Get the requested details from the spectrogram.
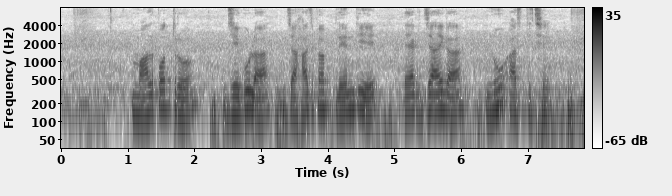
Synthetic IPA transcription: malpɔt̪ːɾo | d͡ʑeɡulad͡ʑaɦad͡ʑbʱabplend̪ie | ɛkd͡ʑaeɡa | nũʔaʃt̪it͡ɕʰe

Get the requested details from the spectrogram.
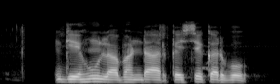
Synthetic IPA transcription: ɡeːɦũlaːbʱəɳɖaːɾkəɪsekəɾboː

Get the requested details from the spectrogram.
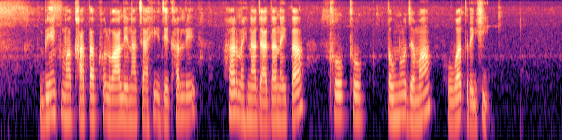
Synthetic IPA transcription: bẽkməkʰat̪akʰolʋalenat͡ʃaɦid͡ʒekʰəɾle | həɾməɦinad͡ʒad̪anəjt̪ə | t̪ʰok̚t̪ʰok̚ | t̪əʊnod͡ʒəma | hoʋət̪ɾəiɦi

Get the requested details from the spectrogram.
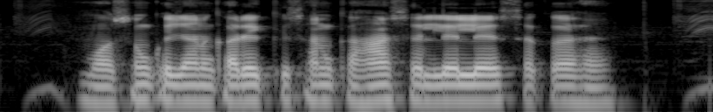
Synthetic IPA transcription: mɔːsəmked͡ʒaːnkaːɾikːɪsaːnkɐɦãselelesəkəɦɛː

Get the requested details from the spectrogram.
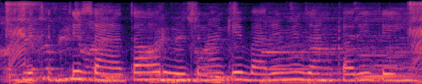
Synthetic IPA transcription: ʋɪt̪ɪt̪ːisɐɦajt̪aɔːɾjoːd͡ʒnakebaːɾemẽd͡ʒaːnkaːɾid̪eːɦĩː

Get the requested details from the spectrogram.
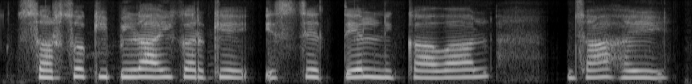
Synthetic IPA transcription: səɾsõkipiɽaikəɾkeɪsːet̪eːlnɪkaːwal | d͡ʒaɦəi

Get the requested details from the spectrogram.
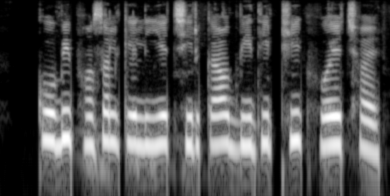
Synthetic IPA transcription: kobʱipʰəsəlkeliet͡ʃʰiɾkaobid̪ʱiʈʰikhoet͡ʃʰə

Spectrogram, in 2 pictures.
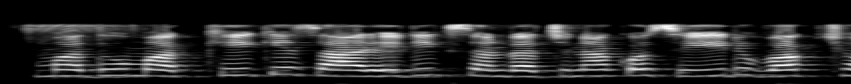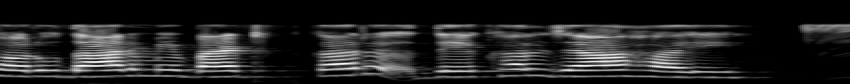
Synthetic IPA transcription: məd̪ʱuməkʰːikesaːɾiːɾɪksə̃nɾət͡ʃnakosiːɾʋək̚ʃɔːɾud̪aːɾmẽbɛːʈʰkəɾd̪eːkʰəld͡ʒaːɦəi

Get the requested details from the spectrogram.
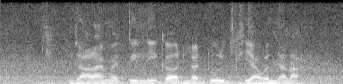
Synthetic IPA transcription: d͡ʒaːɽamẽt̪ɪlːikələɖuɾkʰijaʋəld͡ʒaːlaː

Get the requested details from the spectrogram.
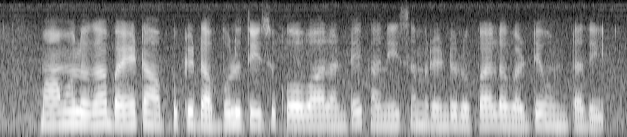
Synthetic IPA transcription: maːmuluɡaːbɐjɐʈɐːpːukiɖɐbːulut̪iːsukɔːʋaːlɐɳʈe̞ːkɐniːsɐmɾe̞ɳɖuɾuːpaːjɐlɐʋɐɖːiuɳʈud̪i

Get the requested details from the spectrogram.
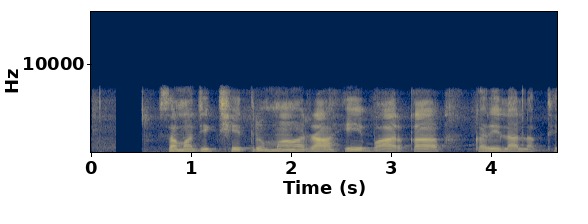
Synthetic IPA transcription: saːmaːd͡ʒɪk̚ʃeːt̪ɾəmãɾaɦebaːɾkakəɾeːlalɐɡ̚t̪ʰeː

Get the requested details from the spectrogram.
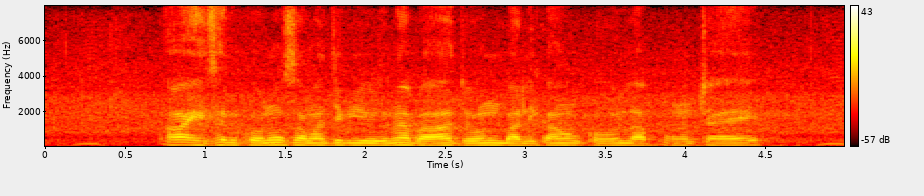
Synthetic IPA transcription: kaesənkoːnosaːmaːd͡ʒɪkjoːd͡ʒnabʱad͡ʒoːnbaːlikaõkolaːpɐɦɔ̃t͡ʃaːɦe

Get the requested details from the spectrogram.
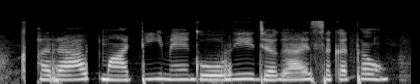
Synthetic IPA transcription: xxɐɾaːbmaːʈimẽɡoːʋid͡ʒɐɡaːjesɐkət̪ɦəũ

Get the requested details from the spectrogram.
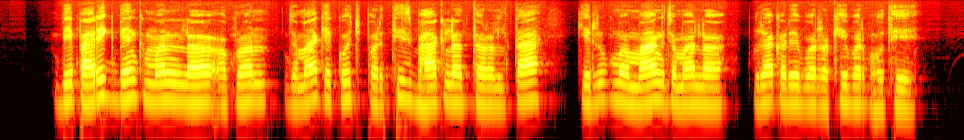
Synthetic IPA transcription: bepaɾikbɛ̃ŋkmənləːpnənd͡ʒəmakekot͡ʃʰpəɾt̪isbʱaɡlət̪əɾəlt̪a | keɾupmemãŋɡd͡ʒəmalə | puɾakəɾebəɾːəkʰebəɾbʱot̪ʰe

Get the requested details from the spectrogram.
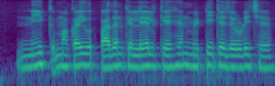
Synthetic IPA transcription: nikməkəiut̪̚pad̪ənkelelkeɦenmiʈːiked͡ʒəɾuɾit͡ʃʰɛ

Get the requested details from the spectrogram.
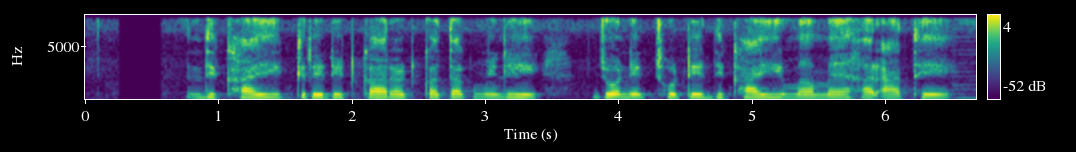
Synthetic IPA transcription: d̪ɪkʰaːikɾeːɖɪʈkaːɾəʈkət̪əkmɪli | d͡ʒoːneːk̚t͡ʃʰoːʈed̪ɪkʰaːimẽmẽɦəɾʔaːt̪ʰeː

